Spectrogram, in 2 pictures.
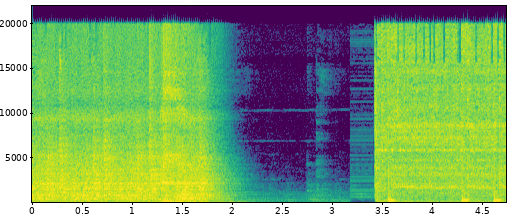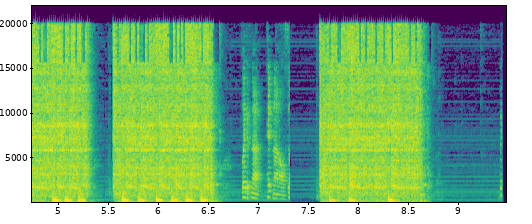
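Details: Long-stored GMT400 OBS Chevy truck, after draining old fuel, cranked on a battery tender with starting fluid sprayed; long bursts of fast, uneven cranking without catching; suspected not firing on all cylinders, plugs, cap and rotor due.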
